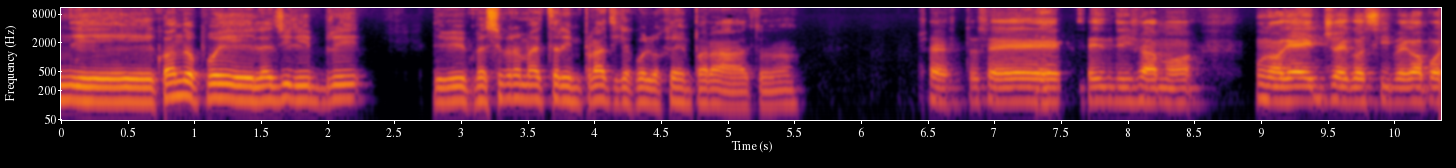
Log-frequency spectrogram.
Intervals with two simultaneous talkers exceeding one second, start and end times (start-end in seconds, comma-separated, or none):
none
